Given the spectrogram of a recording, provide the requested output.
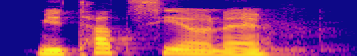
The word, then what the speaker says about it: Mutazione: Oh, it's Italian, Mutazione. – Mutazione. – Mutazione is a game that was released in 2019.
